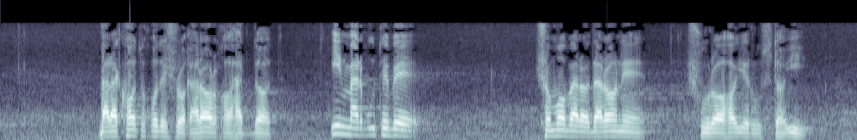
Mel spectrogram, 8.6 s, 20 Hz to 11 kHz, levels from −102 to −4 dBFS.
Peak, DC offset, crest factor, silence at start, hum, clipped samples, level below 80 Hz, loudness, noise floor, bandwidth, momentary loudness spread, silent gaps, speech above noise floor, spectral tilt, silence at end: 0 dBFS; under 0.1%; 16 dB; 1 s; none; under 0.1%; -50 dBFS; -15 LUFS; -42 dBFS; 6.4 kHz; 9 LU; none; 27 dB; -6.5 dB/octave; 0.05 s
